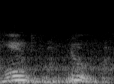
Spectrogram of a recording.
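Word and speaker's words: HindII: হেন ডি, কিন্তু সুবিধার্থে আমরা কি উচ্চারণ করি? হেন্ড 2, এবং 2 হলো কি?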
